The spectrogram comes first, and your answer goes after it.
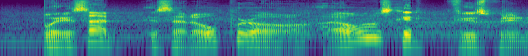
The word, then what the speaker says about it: Oprah: a great name and I think it's more Oprah than oppra I I know I know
